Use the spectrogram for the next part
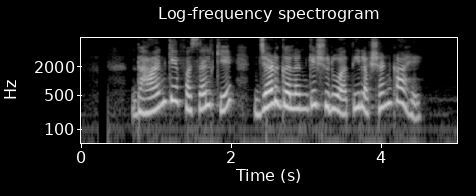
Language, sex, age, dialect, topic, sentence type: Chhattisgarhi, female, 31-35, Central, agriculture, question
